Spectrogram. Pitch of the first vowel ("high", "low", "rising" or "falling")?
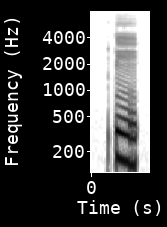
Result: low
